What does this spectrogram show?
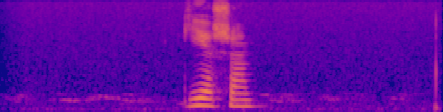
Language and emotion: Russian, neutral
